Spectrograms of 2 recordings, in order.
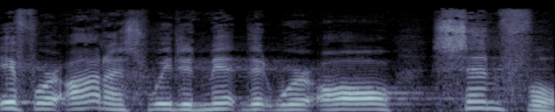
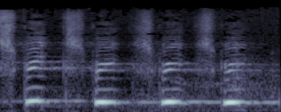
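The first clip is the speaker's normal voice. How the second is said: high, louder squeaky car noise; mimicked brake squeak, getting louder; squeak imitation; 5 dB louder, slower than usual. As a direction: squeak like a worn brake, rising in volume.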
